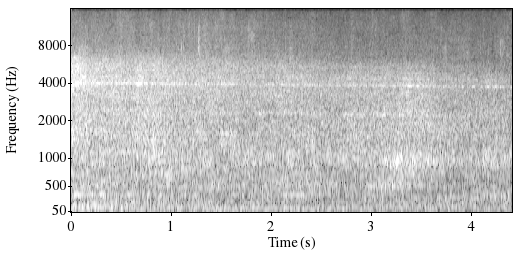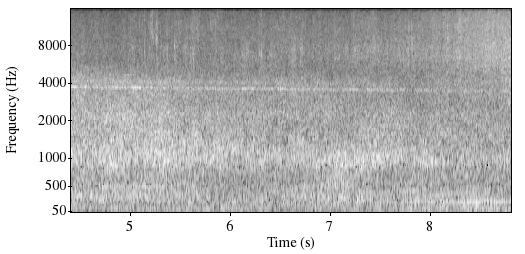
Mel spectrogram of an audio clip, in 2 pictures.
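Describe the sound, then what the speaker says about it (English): Boeing 747 cargo jet taking off at Amsterdam Schiphol, a broad steady engine roar heard from a distance, loud and unbroken for the whole stretch, with wind in the background and no voices. "there was a 747 taking off from runway 24"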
